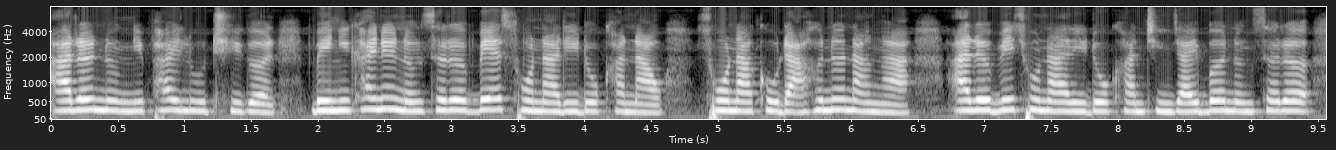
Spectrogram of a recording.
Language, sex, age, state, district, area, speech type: Bodo, female, 30-45, Assam, Chirang, rural, spontaneous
